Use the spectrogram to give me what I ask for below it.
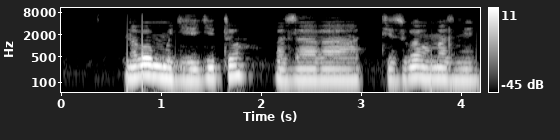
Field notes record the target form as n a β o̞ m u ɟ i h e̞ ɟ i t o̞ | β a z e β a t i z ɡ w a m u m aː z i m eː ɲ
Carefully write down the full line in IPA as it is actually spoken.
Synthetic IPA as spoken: n a β o̞ m u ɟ i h e̞ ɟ i t o̞ | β a z a β a t i z ɡ w a m u m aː z i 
